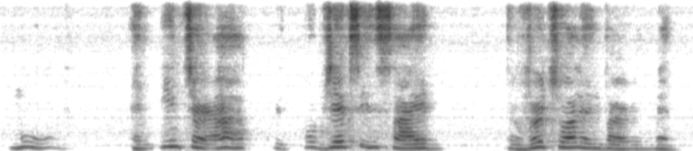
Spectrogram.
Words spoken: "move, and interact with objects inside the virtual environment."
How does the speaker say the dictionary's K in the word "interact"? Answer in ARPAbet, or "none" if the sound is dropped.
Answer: none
